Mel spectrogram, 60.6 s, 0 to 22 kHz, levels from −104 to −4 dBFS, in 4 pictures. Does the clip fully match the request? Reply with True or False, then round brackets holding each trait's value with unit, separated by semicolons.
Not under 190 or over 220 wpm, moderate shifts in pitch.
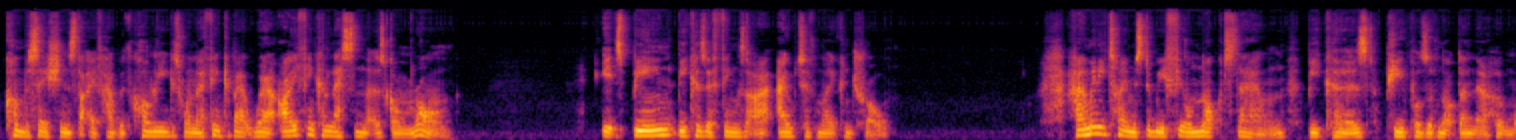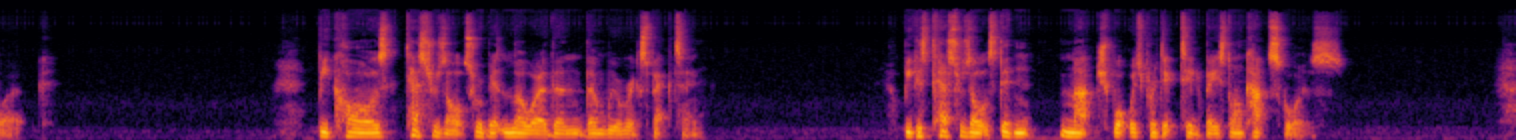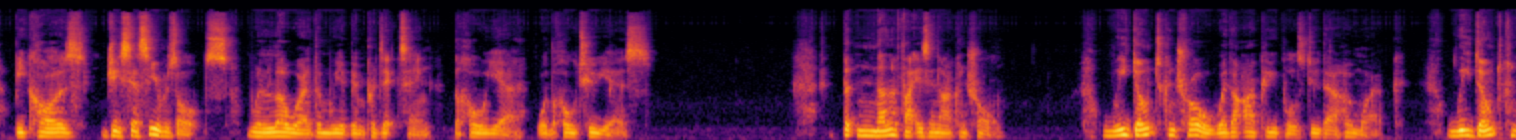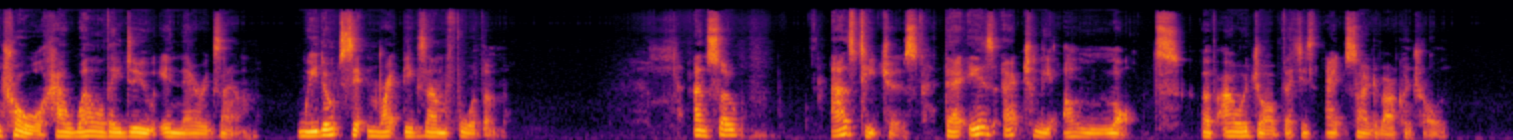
False (140 wpm; 3.3 semitones)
